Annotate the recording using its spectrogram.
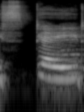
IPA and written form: steɪd (stayed)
